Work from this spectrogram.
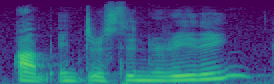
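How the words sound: The voice rises at the end.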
